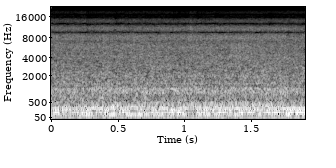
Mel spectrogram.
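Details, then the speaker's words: Production chiller that was running warm, with flow switch issues and a just-changed flow switch: steady low whooshing drone with faint even hum, no rattles or cycling; all condenser fans now running, which they weren't doing the other day. "So, all of them are running now. This was something it wasn't doing the other day. That's actually running, believe it or not."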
